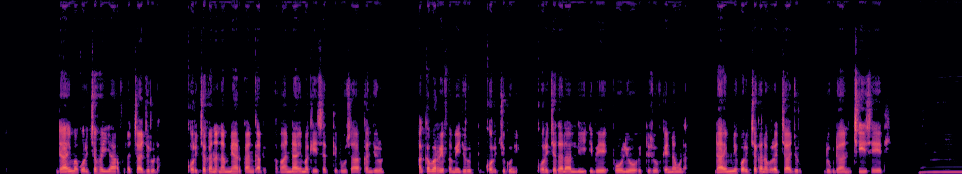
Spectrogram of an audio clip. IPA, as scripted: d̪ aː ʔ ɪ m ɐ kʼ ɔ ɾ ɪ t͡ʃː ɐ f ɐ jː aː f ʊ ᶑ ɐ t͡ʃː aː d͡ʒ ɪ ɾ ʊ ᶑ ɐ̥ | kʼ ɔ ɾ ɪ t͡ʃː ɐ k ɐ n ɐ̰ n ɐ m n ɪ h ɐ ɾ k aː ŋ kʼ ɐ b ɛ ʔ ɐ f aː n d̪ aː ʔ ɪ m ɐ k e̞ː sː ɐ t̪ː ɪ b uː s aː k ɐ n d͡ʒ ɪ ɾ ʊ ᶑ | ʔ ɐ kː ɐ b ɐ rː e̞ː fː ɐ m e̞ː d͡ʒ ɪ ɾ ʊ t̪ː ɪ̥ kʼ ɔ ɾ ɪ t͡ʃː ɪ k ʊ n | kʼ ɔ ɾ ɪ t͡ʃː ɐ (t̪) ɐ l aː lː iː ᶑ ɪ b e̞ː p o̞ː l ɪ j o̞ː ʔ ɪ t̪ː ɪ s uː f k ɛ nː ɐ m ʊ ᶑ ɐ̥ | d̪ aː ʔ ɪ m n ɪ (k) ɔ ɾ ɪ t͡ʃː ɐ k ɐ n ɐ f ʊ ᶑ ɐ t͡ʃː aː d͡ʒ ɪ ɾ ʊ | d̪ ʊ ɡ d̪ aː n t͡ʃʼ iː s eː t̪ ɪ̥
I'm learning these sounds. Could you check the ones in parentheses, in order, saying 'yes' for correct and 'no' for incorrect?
yes, no

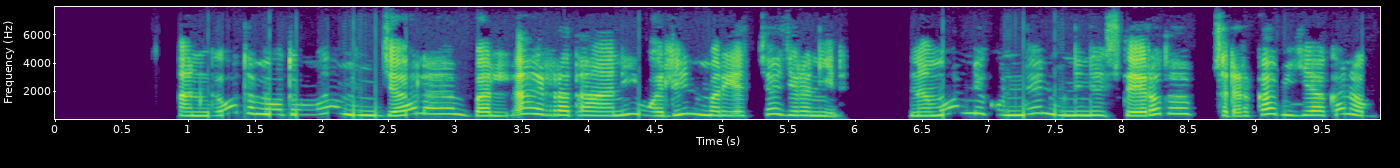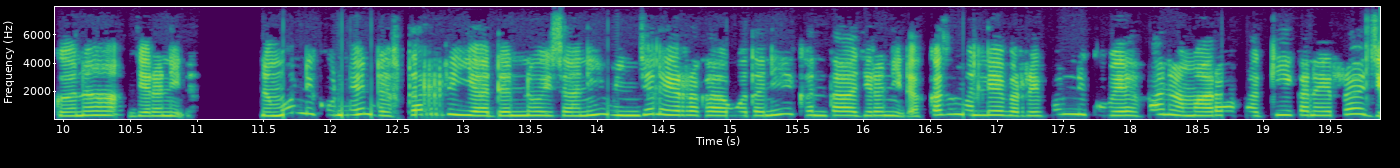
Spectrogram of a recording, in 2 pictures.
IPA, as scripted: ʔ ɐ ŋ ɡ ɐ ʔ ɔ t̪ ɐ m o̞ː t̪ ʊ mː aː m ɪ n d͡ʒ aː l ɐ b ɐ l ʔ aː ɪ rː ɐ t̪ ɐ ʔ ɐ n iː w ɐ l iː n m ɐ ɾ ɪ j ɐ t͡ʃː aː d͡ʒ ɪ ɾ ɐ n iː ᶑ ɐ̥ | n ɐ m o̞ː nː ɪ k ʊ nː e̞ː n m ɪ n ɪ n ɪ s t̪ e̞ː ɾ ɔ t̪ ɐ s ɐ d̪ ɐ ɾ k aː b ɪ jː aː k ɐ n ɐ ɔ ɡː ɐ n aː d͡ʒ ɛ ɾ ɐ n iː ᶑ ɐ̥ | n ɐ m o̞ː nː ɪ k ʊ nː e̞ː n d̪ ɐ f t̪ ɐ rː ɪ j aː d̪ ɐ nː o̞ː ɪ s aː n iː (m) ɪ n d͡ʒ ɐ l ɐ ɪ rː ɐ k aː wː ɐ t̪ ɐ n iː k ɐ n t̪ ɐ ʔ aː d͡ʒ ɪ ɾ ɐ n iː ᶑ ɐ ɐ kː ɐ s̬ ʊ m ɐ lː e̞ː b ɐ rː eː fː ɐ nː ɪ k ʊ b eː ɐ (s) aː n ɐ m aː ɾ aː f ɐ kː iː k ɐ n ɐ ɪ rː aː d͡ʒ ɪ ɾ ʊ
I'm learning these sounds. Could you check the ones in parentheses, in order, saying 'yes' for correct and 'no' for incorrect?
yes, no

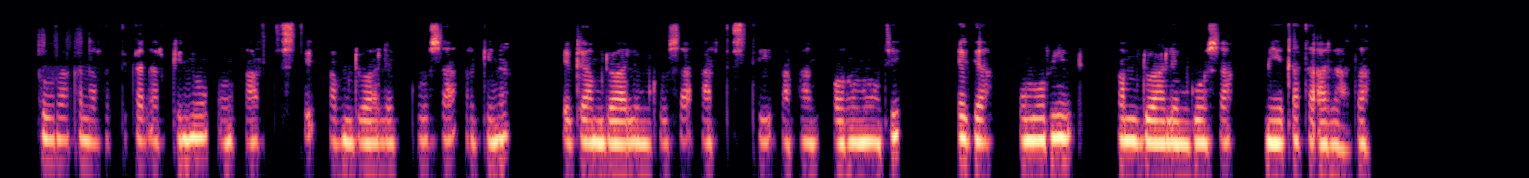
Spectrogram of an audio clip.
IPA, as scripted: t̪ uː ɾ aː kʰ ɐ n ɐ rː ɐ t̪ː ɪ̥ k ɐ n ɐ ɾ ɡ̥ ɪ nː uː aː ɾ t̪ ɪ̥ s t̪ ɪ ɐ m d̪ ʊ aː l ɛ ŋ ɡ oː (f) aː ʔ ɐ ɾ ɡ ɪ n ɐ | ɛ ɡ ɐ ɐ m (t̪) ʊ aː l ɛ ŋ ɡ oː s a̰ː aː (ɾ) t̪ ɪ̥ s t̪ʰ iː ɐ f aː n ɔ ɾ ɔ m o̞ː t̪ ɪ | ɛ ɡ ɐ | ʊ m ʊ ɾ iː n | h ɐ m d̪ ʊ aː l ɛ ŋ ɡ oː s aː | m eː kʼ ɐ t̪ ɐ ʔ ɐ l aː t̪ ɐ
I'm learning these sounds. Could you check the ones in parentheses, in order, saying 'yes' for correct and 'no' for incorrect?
no, no, yes

